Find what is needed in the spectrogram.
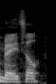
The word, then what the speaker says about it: Maisel: Maisel.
